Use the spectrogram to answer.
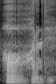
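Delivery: low, soft murmur of relief; softly acted sigh to oneself; retold mutter. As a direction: mumble it absently under your breath. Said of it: "중얼거렸습니다".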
